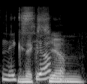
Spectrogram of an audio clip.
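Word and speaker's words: NXIVM: comment est-ce qu'on prononce? Nexium.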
